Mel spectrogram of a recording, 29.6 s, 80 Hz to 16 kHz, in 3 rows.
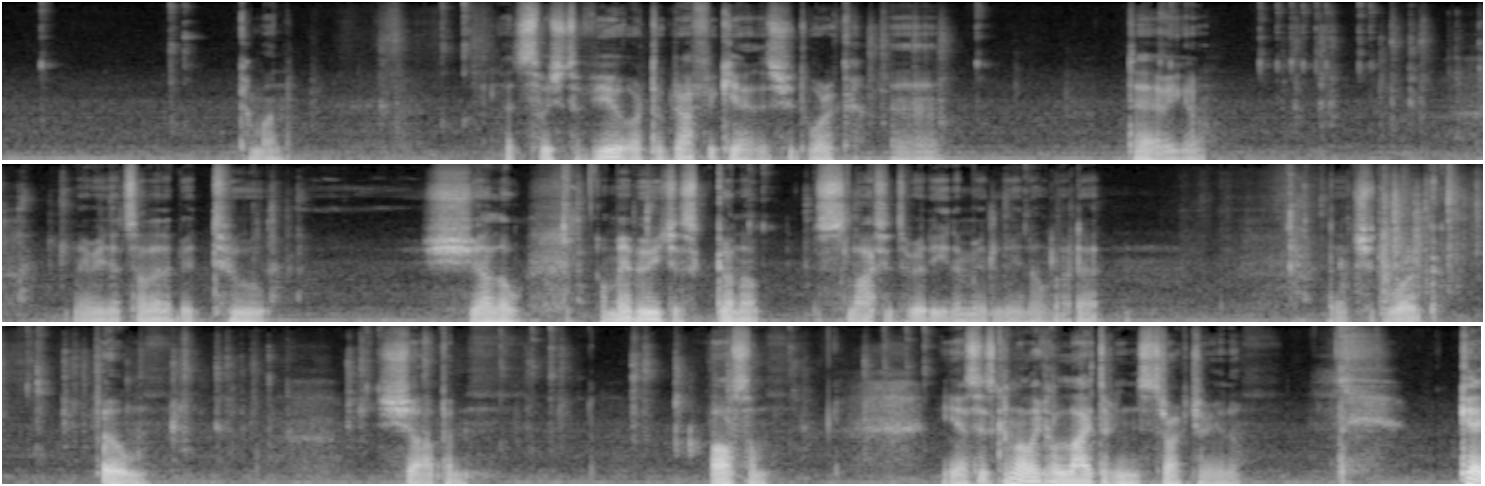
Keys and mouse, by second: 2.9 shift+v, 5.6-6.5 drag, 9.0 click, 9.8 ctrl+z, 11.8 ctrl+z, 13.5 d, 13.9 d, 16.6-19.5 drag, 21.4 q, 22.6-23.1 middle drag, 23.2 KP_5, 24.1 /, 24.9-25.6 middle drag, 25.7 KP_5, 26.6-28.8 middle drag.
